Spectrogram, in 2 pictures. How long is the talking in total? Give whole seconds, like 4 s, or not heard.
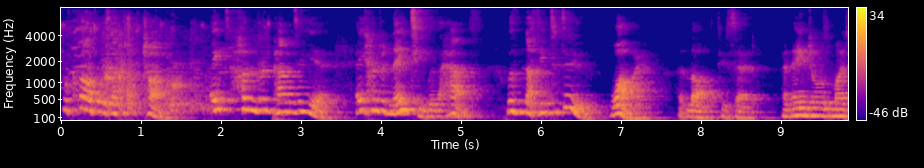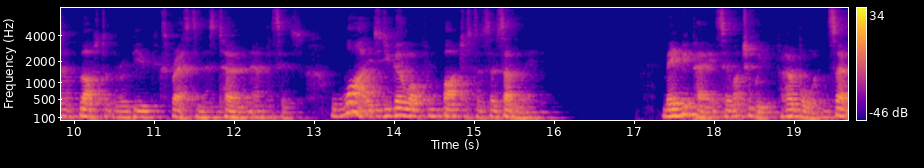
18 s.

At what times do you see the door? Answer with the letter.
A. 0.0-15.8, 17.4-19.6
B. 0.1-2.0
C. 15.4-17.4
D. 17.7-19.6
B.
